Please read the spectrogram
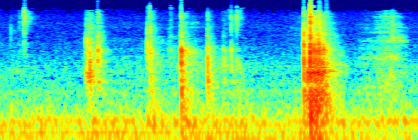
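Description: A few light clicks and taps of a clear acrylic stamp block being pressed onto paper and handled on a wooden tabletop, with one louder knock about three seconds in.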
